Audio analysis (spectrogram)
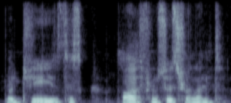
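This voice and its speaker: A man's voice: low-pitched, normal speed, warm tone, breathy edge, no echo. A man with a Polish accent, Polish his first language, hosting a casual livestream and answering viewer questions in a blunt, offhand way. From Poland. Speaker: livestream host.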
